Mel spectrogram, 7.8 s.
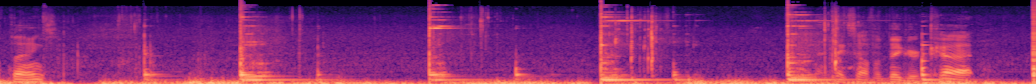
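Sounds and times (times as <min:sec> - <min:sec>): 
speech: 0:00.1 - 0:02.2, 0:06.4 - 0:07.7
hammer and chisel ringing on stone: 0:01.1 - 0:02.6, 0:03.2 - 0:05.3, 0:06.0 - 0:07.2.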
